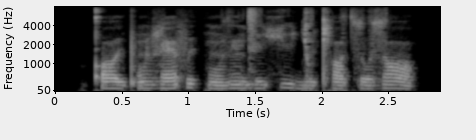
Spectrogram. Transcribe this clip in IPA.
kʼ ɒ ɪ̯ pʼ õ ɮ æ f e k õ z ẽ d͡z i ç i ɟ o cʰ ɒ t͡s o z ɒ

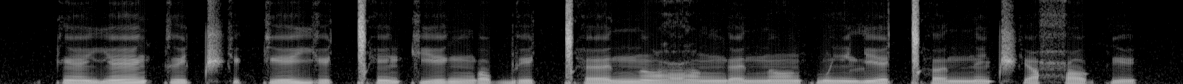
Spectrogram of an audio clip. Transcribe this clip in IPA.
k ɛ̃ j ɛ̃ k ɘ t͡ʃʼ ɪ k e j ɪ ǀʰ ẽ kʲ e ŋ ɔ b ɪ ǀʰ ɜ n ɔ̃ ʕ ɔ̃ ŋ ɜ n ɔ̃ k w ĩ lʲ ɛ ǀʰ ʌ n ɛ̃ t͡ʃʼ ɘ ħ ɔ k ɪ

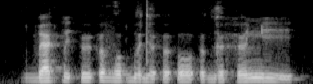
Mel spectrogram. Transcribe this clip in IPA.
ɡ͡b æ k͡p i ʔ ʉ ʔ ɵ v o ɡ͡b ɵ d ø ʔ ɵ ʔ o ʔ ɵ ɡ ø h ø ɲ i

